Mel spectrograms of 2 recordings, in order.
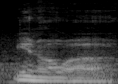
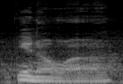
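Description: No difference in how they are said.

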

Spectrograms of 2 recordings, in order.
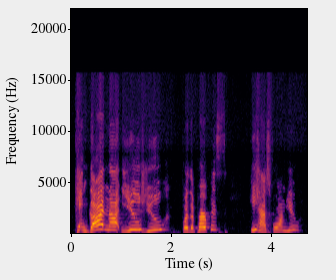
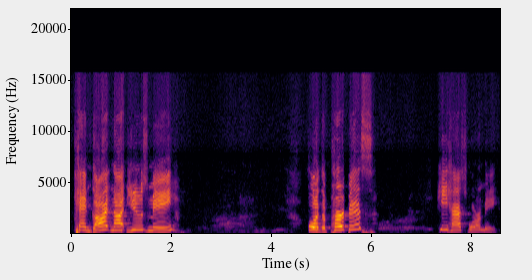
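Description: First: Said in the usual way. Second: Slow and drawn out, leading the room; slow call to repeat. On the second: Shown as a demonstration. Preacher leading the church in a slow repeat-after-me. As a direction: lay it out slowly so they can follow. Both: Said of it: "Repeat after me".

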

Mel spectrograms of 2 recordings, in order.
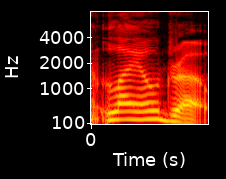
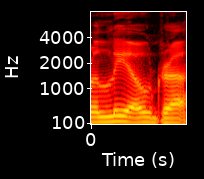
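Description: First: "Lyodra" with LIE as first syllable; first name pronunciation. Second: "Leodra" with LEE as first syllable; alternative pronunciation. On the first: Reviewer recapping the featured singer, first pronunciation "[name]". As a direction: pronounce "Lyodra" lie-OH-dra. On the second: Reviewer allowing for another pronunciation of the singer's name, "[name]". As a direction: pronounce "Leodra" lee-OH-dra. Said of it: "however people pronounce it". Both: Shown as a demonstration.

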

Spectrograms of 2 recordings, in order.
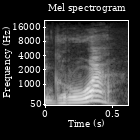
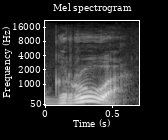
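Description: First: Груа as one syllable, stress on а; unsplit diphthong. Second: Груа in two syllables, stress on у, falling; split diphthong. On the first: Teacher rejects this reading, diphthong merged. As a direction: glide through у into loud а in груа. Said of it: "не груа". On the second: Teacher corrects the reading, vowels split. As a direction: lean on у in груа, separate а. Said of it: "дифтонг розбивається на два окремих". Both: Shown as a demonstration.

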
